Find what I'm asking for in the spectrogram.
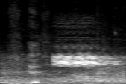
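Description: A fire alarm going off indoors at a wrestling event, a steady high-pitched electronic tone sounding partway through and continuing over a noisy crowd and voices.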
